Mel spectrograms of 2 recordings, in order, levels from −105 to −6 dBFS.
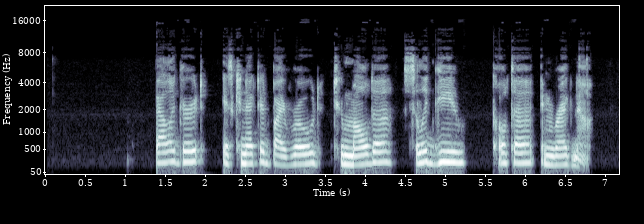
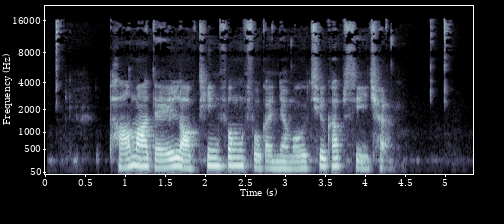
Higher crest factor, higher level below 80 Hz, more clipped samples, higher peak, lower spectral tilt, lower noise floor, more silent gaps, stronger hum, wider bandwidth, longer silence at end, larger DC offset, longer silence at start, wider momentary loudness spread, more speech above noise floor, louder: second, 14 dB vs 20 dB; first, -54 dBFS vs -66 dBFS; neither; about the same, -2 dBFS vs -4 dBFS; second, -4.5 dB/octave vs -6.5 dB/octave; first, -76 dBFS vs -56 dBFS; neither; neither; second, 9.2 kHz vs 17 kHz; about the same, 0.35 s vs 0.3 s; neither; first, 1.4 s vs 0.15 s; second, 7 LU vs 17 LU; first, 64 dB vs 34 dB; first, -14 LUFS vs -22 LUFS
